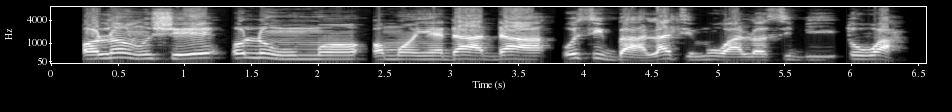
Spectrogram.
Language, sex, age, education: Yoruba, male, 30-45, tertiary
